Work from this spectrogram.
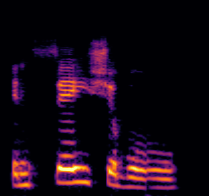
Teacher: You're stressing the say.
